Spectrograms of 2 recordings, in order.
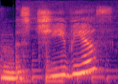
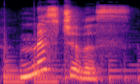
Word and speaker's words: mischievous: mischievous simply mischievous now many of you might be pronouncing it as mischievous but no it's not mischievous it goes mischievous say it once more mischievous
